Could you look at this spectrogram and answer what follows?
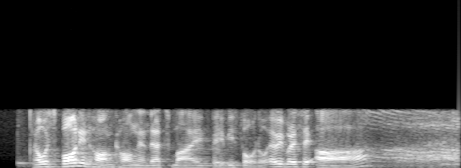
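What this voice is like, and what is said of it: Accented English, like Jackie Chan. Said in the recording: “I still speak with an accent. ... they say I still speak like Jackie Chan.”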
